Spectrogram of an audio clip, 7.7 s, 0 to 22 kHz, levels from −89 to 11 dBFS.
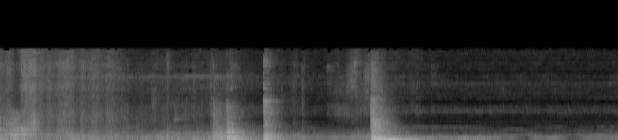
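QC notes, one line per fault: Throughout, USB whine: a steady fixed-pitch tone at 1 kHz sits about 40 dB under the sound, the 1 ms frame rate of the USB bus leaking in through power or ground. On a spectrogram it is a thin unbroken horizontal line at 1 kHz across the whole clip.
Throughout, Vorbis compression: plainly audible grainy hiss in the treble, roughened tones and smeared attacks, likely from low-bitrate Vorbis coding, which quantises fine high-frequency detail into noise of similar energy. A spectrogram shows a hard ceiling with nothing above 14.2 kHz and blotchy, speckled upper bands.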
